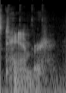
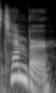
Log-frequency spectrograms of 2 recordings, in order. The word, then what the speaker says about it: timbre: timbre. – I thought it was supposed to be, oh, you're talking about like T-I-M-B-R-E. Mm-hmm. I thought that was timber. – No, it's timbre.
